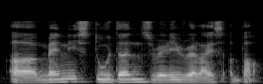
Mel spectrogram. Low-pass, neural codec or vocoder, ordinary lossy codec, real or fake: none; none; none; real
